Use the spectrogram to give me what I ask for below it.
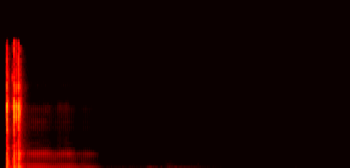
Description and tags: Recorded knifes blades sound.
